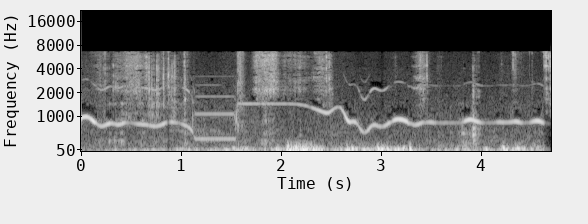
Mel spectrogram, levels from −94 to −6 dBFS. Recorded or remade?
recorded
